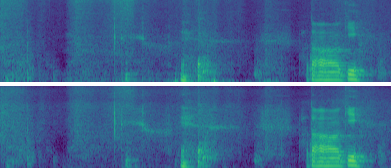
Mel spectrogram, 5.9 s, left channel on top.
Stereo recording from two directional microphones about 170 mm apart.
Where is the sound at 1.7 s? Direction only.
20° left (ahead or behind).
